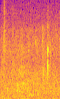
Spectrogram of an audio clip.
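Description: Rain falling in southeast Queensland, a steady broadband hiss of drops on surfaces with a few sharper individual drop taps, even and continuous.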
